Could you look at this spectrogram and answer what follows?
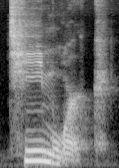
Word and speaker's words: teamwork: emphasis so for example the word teamwork it's emphasized in the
